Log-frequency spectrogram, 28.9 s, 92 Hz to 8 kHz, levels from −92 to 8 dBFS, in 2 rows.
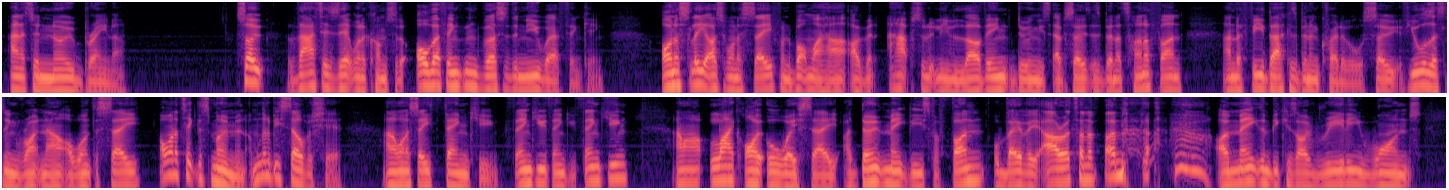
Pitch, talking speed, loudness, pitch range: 100 Hz, 240 wpm, -25 LUFS, 90-115 Hz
